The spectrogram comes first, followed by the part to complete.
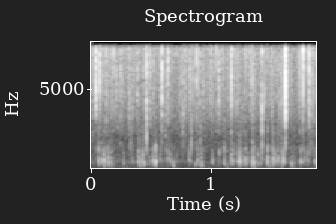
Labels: {"label": "biophony, sea urchins (Echinidae)", "recorder": "SoundTrap 600 or HydroMoth"}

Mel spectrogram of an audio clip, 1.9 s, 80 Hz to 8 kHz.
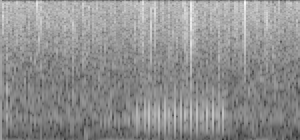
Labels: {"label": "biophony, croak", "recorder": "SoundTrap 500"}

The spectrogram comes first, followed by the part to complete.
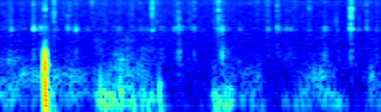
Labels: {"label": "ambient", "recorder": "HydroMoth"}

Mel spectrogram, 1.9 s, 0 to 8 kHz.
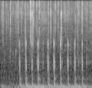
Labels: {"label": "biophony, knock", "recorder": "SoundTrap 300"}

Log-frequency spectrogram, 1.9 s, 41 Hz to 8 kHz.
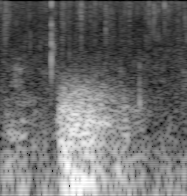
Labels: {"label": "biophony, growl", "recorder": "SoundTrap 500"}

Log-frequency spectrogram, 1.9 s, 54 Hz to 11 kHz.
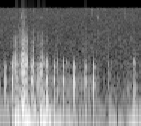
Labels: {"label": "biophony, knock croak", "recorder": "SoundTrap 300"}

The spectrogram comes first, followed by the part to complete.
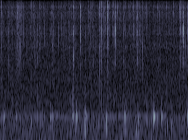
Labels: {"label": "ambient", "recorder": "HydroMoth"}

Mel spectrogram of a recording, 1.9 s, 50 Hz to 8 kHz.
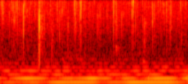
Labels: {"label": "biophony, midshipman", "recorder": "SoundTrap 500"}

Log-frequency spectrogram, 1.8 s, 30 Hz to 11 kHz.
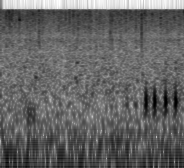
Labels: {"label": "biophony, squirrelfish (Holocentrus)", "recorder": "SoundTrap 300"}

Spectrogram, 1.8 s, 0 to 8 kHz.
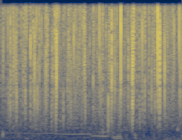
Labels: {"label": "biophony, cascading saw", "recorder": "SoundTrap 600 or HydroMoth"}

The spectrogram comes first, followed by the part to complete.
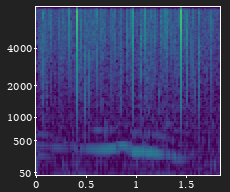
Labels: {"label": "biophony", "recorder": "SoundTrap 300"}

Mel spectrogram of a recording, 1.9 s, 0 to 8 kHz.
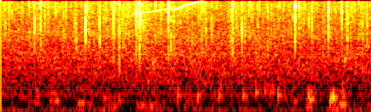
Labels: {"label": "biophony, dolphin", "recorder": "SoundTrap 500"}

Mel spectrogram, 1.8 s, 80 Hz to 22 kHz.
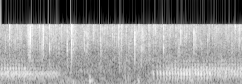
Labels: {"label": "biophony, croak", "recorder": "SoundTrap 500"}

